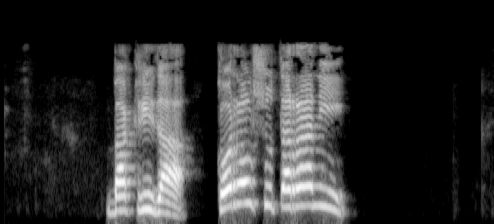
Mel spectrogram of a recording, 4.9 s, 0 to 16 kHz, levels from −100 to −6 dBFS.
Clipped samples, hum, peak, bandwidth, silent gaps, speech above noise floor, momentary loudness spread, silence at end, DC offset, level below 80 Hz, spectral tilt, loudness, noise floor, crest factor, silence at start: under 0.1%; none; -2 dBFS; 7.8 kHz; none; over 77 dB; 9 LU; 1.5 s; under 0.1%; -64 dBFS; -4 dB/octave; -14 LUFS; under -90 dBFS; 16 dB; 1.05 s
